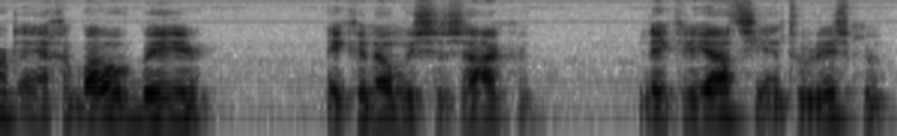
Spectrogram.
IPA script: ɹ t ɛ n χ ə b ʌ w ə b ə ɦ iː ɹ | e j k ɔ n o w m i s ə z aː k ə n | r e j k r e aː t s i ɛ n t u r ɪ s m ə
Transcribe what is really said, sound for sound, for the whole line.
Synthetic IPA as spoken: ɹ t ɛ n χ ə b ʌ w ə b ə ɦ ɪː ɹ | e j k o n o w m i s ə z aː k ə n | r e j k r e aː t s i ɛ n t u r ɪ s m ə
